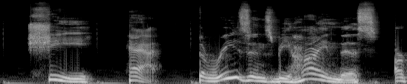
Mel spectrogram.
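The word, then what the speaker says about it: Shiath: The name Sheihot is spelled sh H I A T H but pronounced She hat.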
